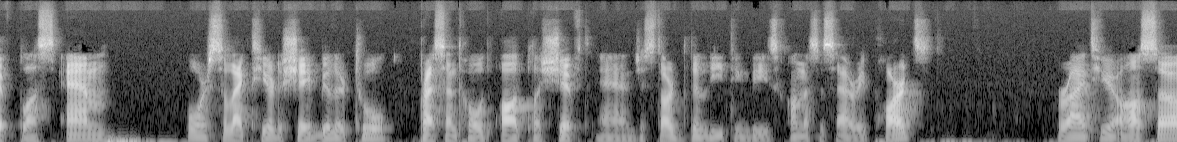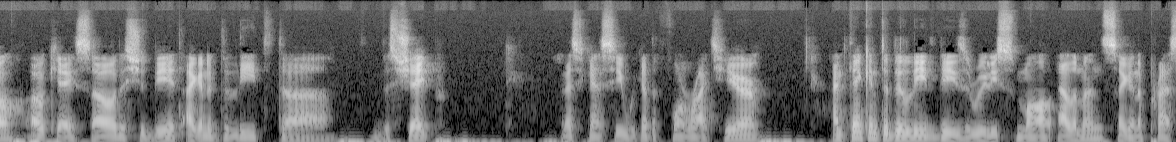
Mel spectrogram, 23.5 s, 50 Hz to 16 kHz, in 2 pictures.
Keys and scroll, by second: 0.0 shift+m, 9.3 space, 11.4 space, 12.4 v, 16.3 Delete, 16.9 space, 20.4 a.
